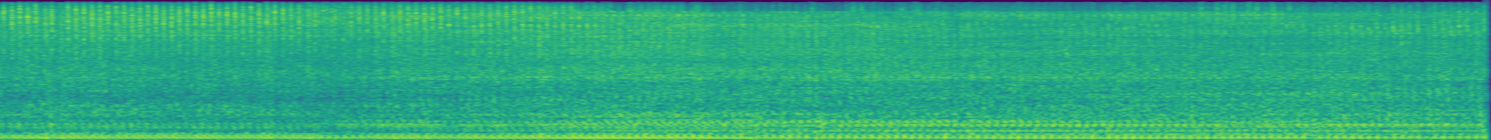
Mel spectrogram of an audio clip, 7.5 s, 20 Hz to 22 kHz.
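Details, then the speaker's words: Older Briggs & Stratton 3.5–4.5 hp lawnmower engine, carburetor on metal tank, after carb cleaning and diaphragm replacement: steady even single-cylinder chugging, no misses or surging; running well. "You're running good."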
